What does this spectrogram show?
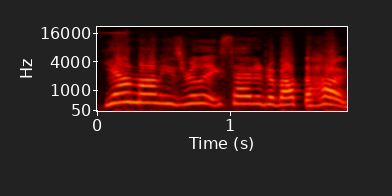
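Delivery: high, quick, cheery phone voice; chirpy placating. Retold or imitated. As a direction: imitate a daughter humoring her mom. Imitates Kate placating mom on phone.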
